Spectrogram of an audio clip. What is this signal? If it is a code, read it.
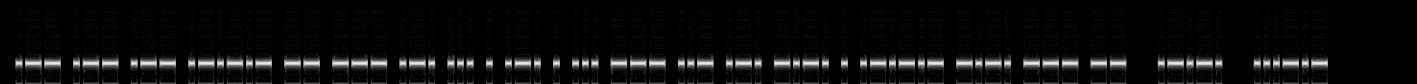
Morse code, heard as a keyed tone, about 25 wpm, 1000 Hz. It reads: WWW.MORSERESOURCE.COM <AR> <SK>
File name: qotdfiles / 25wpm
